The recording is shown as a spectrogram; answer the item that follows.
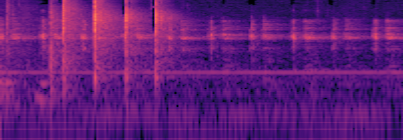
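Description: A quick run of five or six sharp taps or knocks in the first second, then a faint steady hum-like tone carrying on.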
